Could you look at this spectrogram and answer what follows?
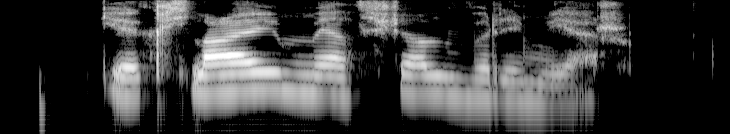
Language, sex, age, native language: Icelandic, male, 8, Icelandic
